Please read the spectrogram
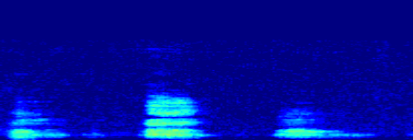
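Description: Three short breathy gasps, about two-thirds of a second apart, from a woman with a large layered watermelon jelly block pressed into her mouth, laughing under her breath at a bite too big to take.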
